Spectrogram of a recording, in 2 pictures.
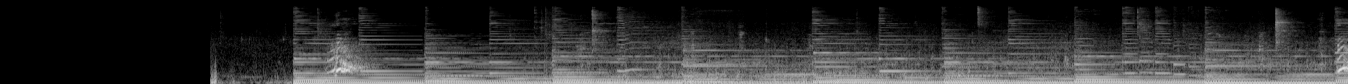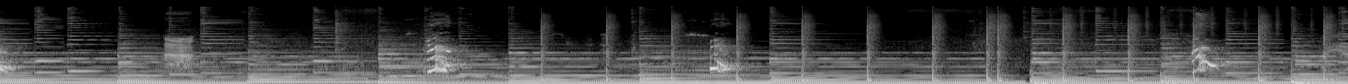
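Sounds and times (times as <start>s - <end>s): plucked-string music: 2.9s - 26.9s
dog barking: 3.2s - 3.7s, 13.4s - 13.8s, 17.7s - 18.2s, 20.6s - 21.0s, 25.4s - 25.8s.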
